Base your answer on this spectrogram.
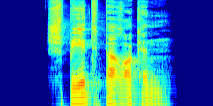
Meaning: inflection of spätbarock: 1. strong genitive masculine/neuter singular 2. weak/mixed genitive/dative all-gender singular 3. strong/weak/mixed accusative masculine singular 4. strong dative plural
- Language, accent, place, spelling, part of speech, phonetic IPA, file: German, Germany, Berlin, spätbarocken, adjective, [ˈʃpɛːtbaˌʁɔkn̩], De-spätbarocken.ogg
